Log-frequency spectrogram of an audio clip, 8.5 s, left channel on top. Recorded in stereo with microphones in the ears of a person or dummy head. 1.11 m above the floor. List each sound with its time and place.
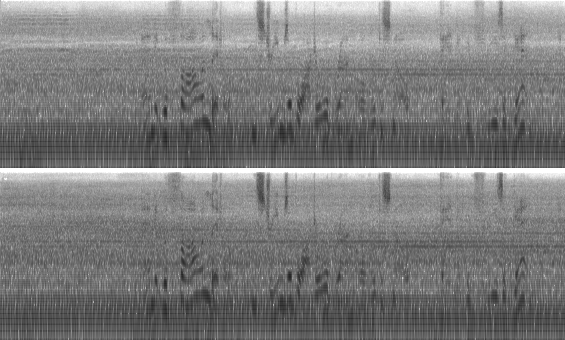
0.0 s a lawn mower: 65° right (ahead or behind)
2.1 s a man speaking: 30° right (ahead or behind)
